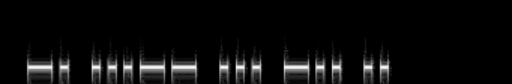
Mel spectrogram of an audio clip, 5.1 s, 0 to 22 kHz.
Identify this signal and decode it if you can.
Morse code, heard as a keyed tone, about 15 wpm, 700 Hz. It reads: N3SDI
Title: USA Callsign DE Callsign 15wpm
